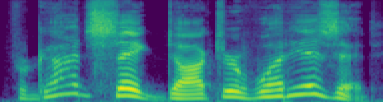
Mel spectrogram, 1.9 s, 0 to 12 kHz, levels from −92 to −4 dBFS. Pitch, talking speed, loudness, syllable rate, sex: 185 Hz, 220 wpm, -17 LUFS, 4.5 syllables/s, male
